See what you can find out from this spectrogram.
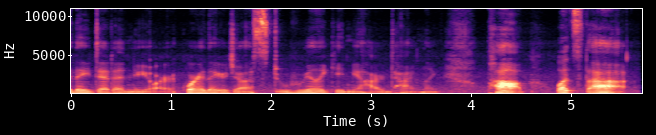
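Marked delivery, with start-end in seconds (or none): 4.2-5.6 loud, slow, scoffing; mock them like a snooty New Yorker would, scornfully loud. New Yorkers teasing her over the word pop, loud slow scoff. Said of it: "I should have said that in New York accent".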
